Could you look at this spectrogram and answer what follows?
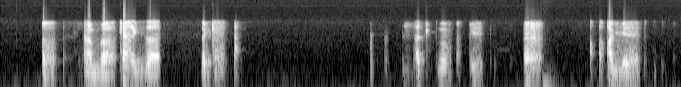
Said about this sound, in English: We're having some technical phone issues. Sorry, Coach. We got you, but we kind of lost you there.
